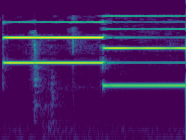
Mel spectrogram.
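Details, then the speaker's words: Loud, sustained high-pitched alarm from an Infinity enteral feeding pump during a maintenance test: the inflow tube is clamped, triggering the no-flow-in alarm (no flow between feeding set and pump). "Start running and take the clamp and block the in the tube which goes inside the pump, and you see the no flow in alarm."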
